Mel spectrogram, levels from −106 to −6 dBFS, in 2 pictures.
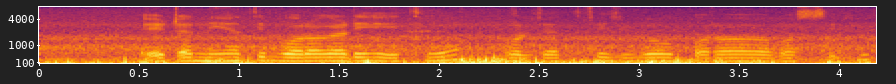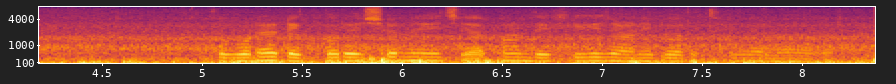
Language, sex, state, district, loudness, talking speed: Odia, female, Odisha, Khordha, -18 LUFS, 130 wpm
